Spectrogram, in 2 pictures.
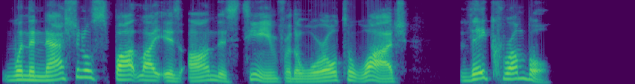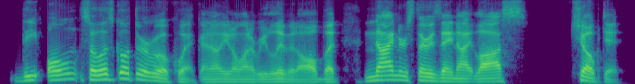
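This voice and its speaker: A man's voice: mid-range voice, a little slow, no echo, studio quality. Irritated man with a head cold. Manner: irritated, venting, animated. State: nasal from a cold. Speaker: podcast co-host. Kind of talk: casual sports reaction chat. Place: home in Los Angeles. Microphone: webcam setup.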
